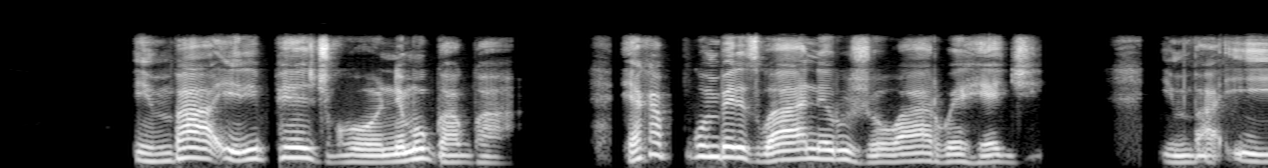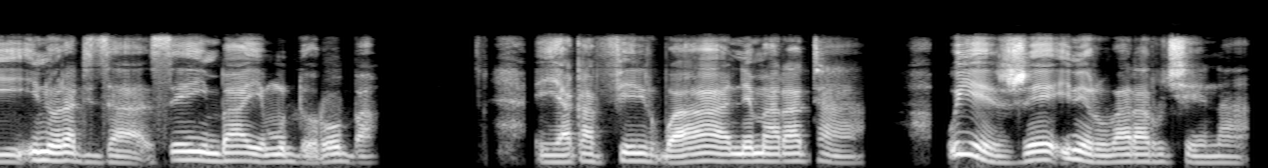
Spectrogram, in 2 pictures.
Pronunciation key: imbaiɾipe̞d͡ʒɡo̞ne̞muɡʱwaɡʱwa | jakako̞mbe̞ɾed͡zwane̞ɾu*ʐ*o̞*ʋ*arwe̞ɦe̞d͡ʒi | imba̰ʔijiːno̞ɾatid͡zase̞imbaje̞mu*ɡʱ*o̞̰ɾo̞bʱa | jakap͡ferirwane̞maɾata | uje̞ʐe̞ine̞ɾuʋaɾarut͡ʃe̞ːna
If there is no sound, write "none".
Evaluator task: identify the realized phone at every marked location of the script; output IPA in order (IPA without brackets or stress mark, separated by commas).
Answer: ʒ, w, dʱ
